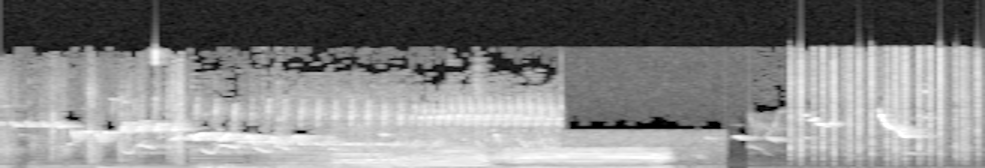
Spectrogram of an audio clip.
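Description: Cows mooing, several long calls overlapping one after another, breaking off about five seconds in. After that come a few sharp clicks and faint high chirps.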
